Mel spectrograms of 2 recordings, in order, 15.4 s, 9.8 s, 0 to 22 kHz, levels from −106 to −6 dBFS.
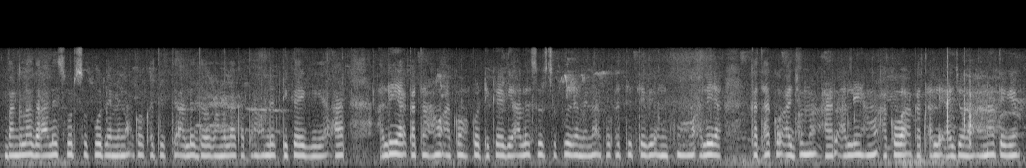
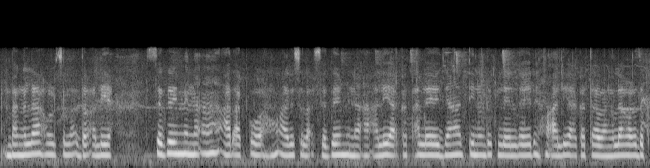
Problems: constant background noise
